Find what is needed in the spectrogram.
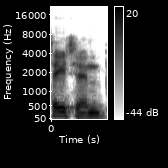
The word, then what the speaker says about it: seitan: Things like, it's pronounced seitan, but it's not what you think it is.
